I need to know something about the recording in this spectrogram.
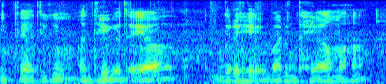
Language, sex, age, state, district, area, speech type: Sanskrit, male, 30-45, Kerala, Kannur, rural, spontaneous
